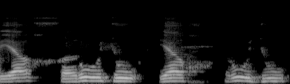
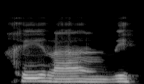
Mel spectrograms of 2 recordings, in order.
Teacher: kho nya di tebalkan lagi ya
